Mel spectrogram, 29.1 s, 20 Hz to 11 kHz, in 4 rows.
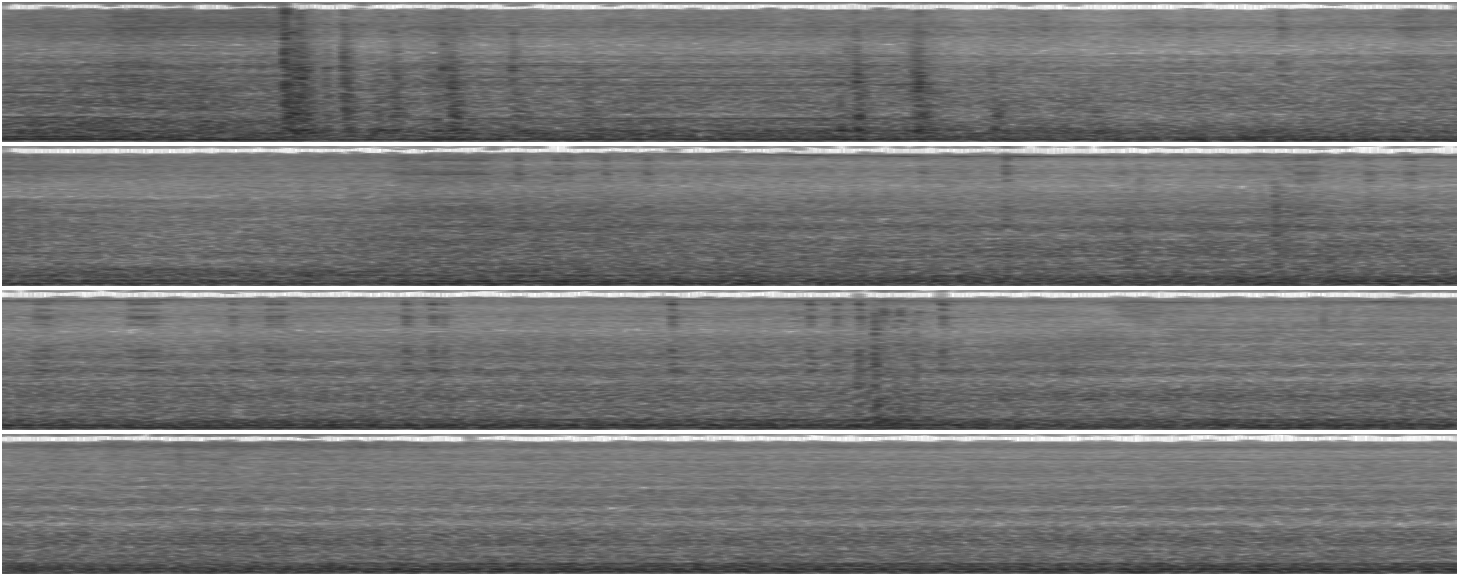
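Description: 2013 Komatsu PC360LC-10 excavator's six-cylinder diesel engine running steadily as the upper structure swings round and the boom is lowered and stretched out, with a few short knocks in the first five seconds.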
